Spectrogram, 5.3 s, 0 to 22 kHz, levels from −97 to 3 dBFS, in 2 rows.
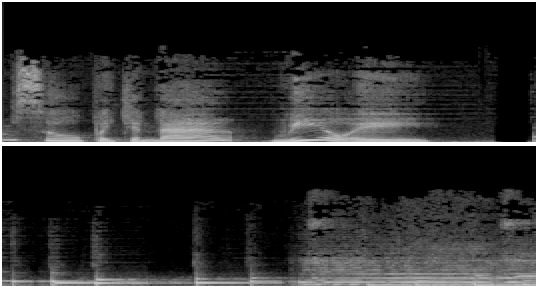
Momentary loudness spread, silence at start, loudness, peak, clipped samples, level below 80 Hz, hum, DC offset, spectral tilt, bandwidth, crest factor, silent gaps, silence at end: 11 LU; 0 s; -28 LUFS; -12 dBFS; under 0.1%; -58 dBFS; none; under 0.1%; -4.5 dB/octave; 15 kHz; 18 dB; none; 0 s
